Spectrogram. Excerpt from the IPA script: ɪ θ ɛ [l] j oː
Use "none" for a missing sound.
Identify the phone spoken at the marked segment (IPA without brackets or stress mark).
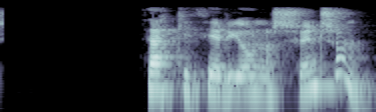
ɾ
